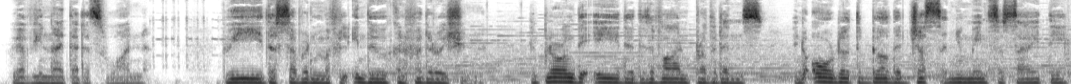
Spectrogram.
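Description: A man speaking through a voice changer, playing the stately leader of a united island nation in a solemn, declamatory formal address. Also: low voice.

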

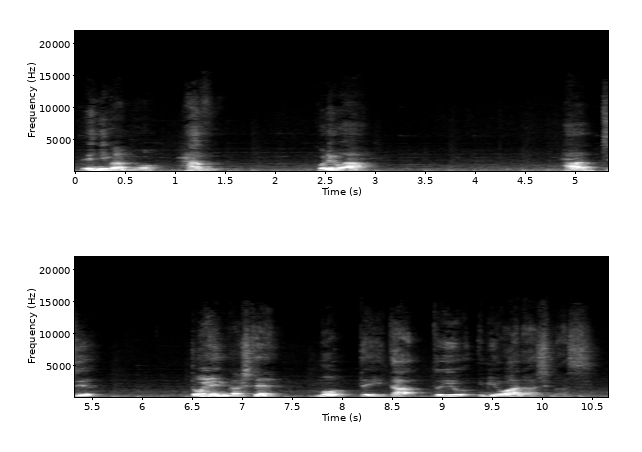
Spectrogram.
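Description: A man tutoring exam students in English grammar, patient and clear, stressing key words with a rise in pitch. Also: expressive, drawn-out words, long pauses, a little mellow, far from the mic. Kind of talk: lesson explaining grammar. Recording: echoey room, voice away from mic, faint music.

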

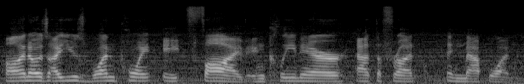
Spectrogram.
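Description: A man's voice: fairly high pitch, steady tone, unhurried, over music. A middle-aged man chatting casually on a headset as he drives in a racing game. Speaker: sim racing streamer and driver. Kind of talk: casual chat while racing. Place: indoor home sim racing rig. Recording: clear engine noise behind voice. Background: racing game engine noise.

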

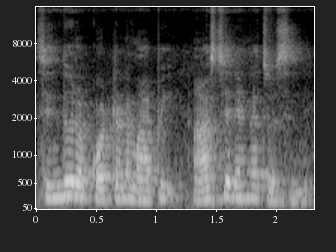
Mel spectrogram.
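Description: A woman narrating an audio novel in a steady storytelling manner. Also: mid-range voice, a little fast. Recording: echoey room, faint hiss.

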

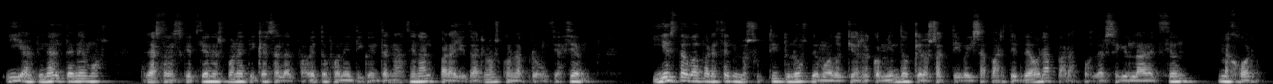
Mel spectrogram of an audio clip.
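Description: A man talks through a screen-recorded lesson. His voice is low and husky. He slows down to sound out each word with care, and the recording is dull and lo-fi. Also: animated, mellow. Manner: careful, slows and stresses words when modelling pronunciation. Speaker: language teacher.

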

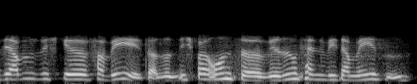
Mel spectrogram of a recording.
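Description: High-voiced man on a tinny phone line. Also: normal speed. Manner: puzzled, polite, hesitant. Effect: heard over a phone line. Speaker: restaurant staff taking a call. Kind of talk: phone conversation.

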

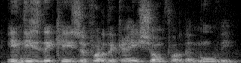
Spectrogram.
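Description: A man's voice: mid-range voice, a little fast, gravelly, distant mic, a little hiss or hum. A young man speaking broken, searching English as a second language, as a volunteer interviewed indoors by a fireplace. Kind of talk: halting interview answers. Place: living room by a fireplace.

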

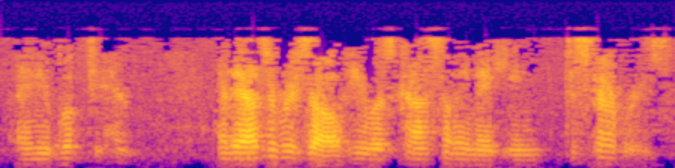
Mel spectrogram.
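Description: A man reading a devotional book aloud in earnest, measured scripted narration that swells on key phrases. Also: on the low side, muffled recording. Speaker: audiobook reader.

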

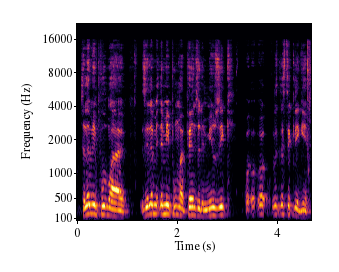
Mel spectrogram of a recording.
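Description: With a song playing in the background, a young man reacts to the music in a small room, echoing lyrics back in casual speech packed with fillers and restarts. His voice is a little high and fast, and the recording is very noisy.

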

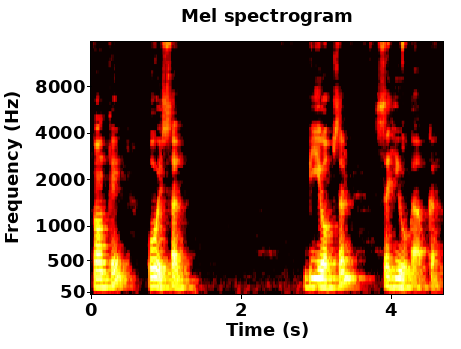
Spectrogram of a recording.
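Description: A man walks through exam questions in an instructional style, repeating both questions and answers for emphasis. His medium-pitched voice is warm and slow, and the room sound is echoey.

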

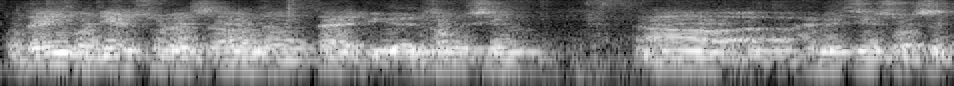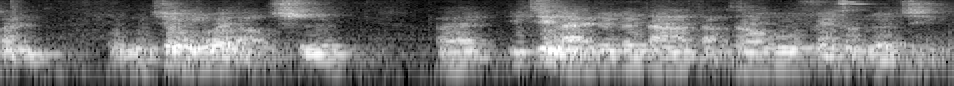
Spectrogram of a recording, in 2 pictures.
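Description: A Taiwanese man with a low, fairly quick, dark-toned voice teaches English vocabulary to a class. He's chatty, using lots of filler sounds and questions to the students, and tells anecdotes through the lecture. The noisy, echoey classroom is captured by a distant mic.

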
